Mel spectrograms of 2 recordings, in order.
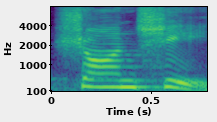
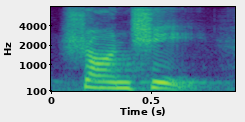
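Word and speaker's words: Shang-Chi: with entertainment weekly today he pronounced it sean she he might have been saying but the g is so silent that it's essentially shanxi so that's how i'm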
